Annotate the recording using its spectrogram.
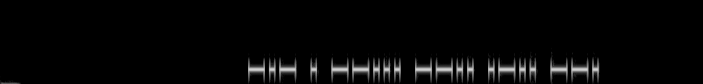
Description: Morse code, heard as a keyed tone, about 21 wpm, 700 Hz. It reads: KE7ZLG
